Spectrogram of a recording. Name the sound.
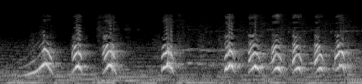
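small dog barking excitedly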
